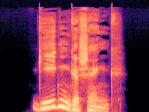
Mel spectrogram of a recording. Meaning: reciprocal present
- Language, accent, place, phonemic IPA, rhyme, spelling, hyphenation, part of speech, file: German, Germany, Berlin, /ˈɡeːɡn̩ɡəˌʃɛŋk/, -ɛŋk, Gegengeschenk, Ge‧gen‧ge‧schenk, noun, De-Gegengeschenk.ogg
